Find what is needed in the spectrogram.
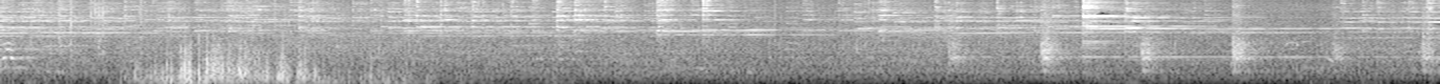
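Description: High, chime-like ringing tones sounding steadily. About two seconds in there is a louder burst of low rushing noise, and a few sharp clicks or knocks come in the last few seconds.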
